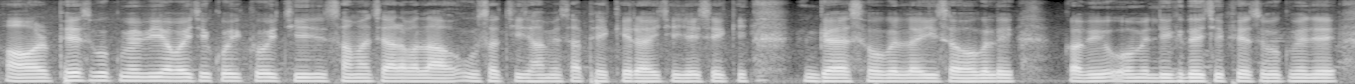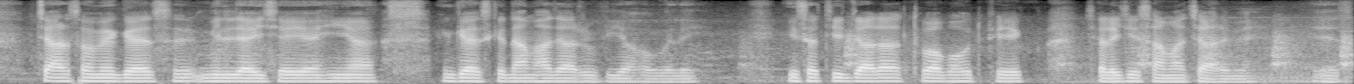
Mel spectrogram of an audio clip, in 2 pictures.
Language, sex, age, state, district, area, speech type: Maithili, male, 18-30, Bihar, Muzaffarpur, rural, spontaneous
